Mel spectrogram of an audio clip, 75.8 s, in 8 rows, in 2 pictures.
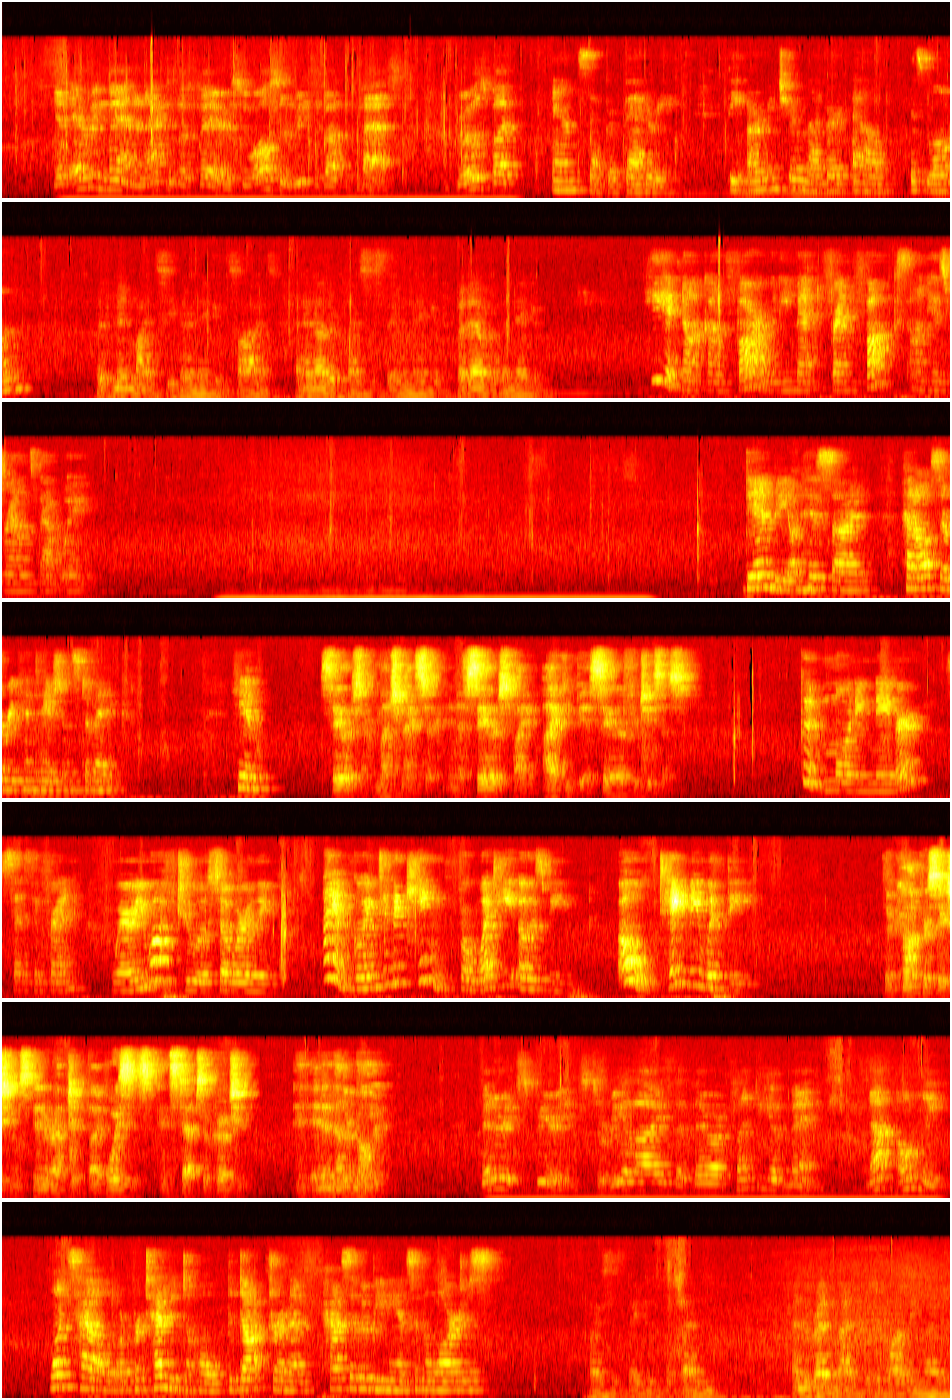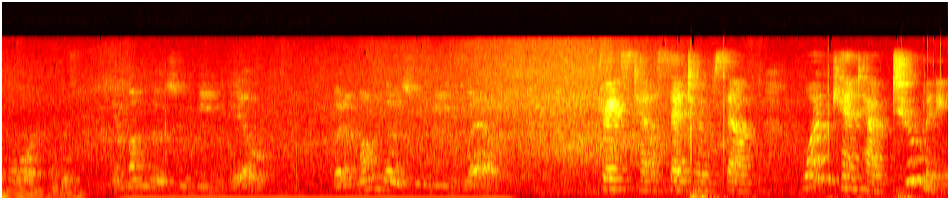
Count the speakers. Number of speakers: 7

